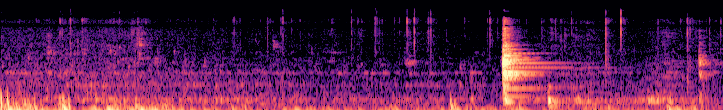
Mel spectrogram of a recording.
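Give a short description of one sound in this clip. A metal pot lid clanks against a metal pot.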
